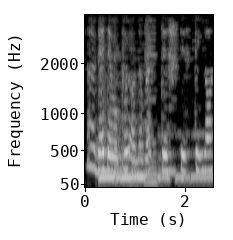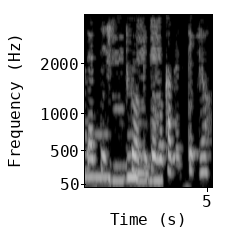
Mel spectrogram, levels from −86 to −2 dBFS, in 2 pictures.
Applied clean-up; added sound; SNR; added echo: classical method Wiener filter.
